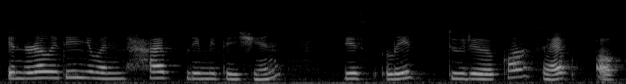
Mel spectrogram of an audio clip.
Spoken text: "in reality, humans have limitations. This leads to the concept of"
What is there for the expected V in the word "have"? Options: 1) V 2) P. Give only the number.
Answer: 2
